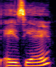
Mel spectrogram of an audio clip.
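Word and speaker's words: Ie: This is perhaps a unique phenomenon, but my last name, Easy, I-E, is pronounced Azie.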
